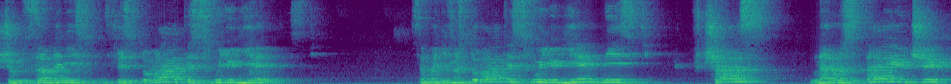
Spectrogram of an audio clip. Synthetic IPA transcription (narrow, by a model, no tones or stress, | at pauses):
ʃt͡ʃɔbzɐmɐnʲifʲest̪ʊʋɑt̪ɪsʋɔjujɛd̪ʲnʲisʲtʲ | z̥ɐmɐnʲifest̪ʊʋɑt̪ɪsʋɔjujɛd̪ʲnʲisʲtʲw̥t͡ʃɑs | nɐɾɔst̪ɑjʊt͡ʃɪx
